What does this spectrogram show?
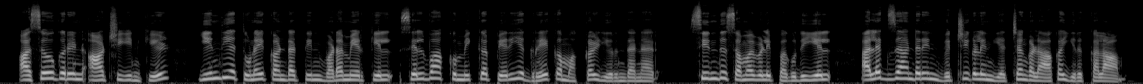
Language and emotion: Tamil, neutral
